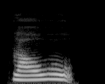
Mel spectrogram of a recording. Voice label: "劳务", Chinese

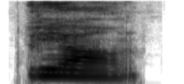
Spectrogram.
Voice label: "辆", Chinese

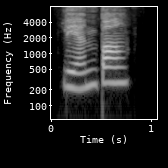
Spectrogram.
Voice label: "联邦", Chinese

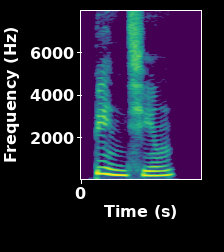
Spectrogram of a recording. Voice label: "病情", Chinese

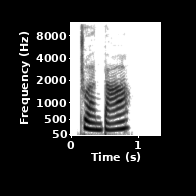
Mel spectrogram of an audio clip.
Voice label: "转达", Chinese

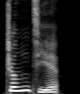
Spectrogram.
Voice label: "症结", Chinese

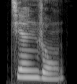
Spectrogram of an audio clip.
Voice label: "兼容", Chinese

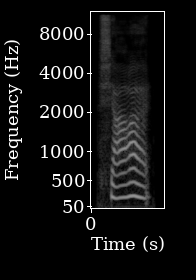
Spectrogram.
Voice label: "狭隘", Chinese

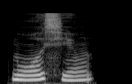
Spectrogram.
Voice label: "模型", Chinese

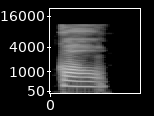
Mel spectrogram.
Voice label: "高", Chinese

